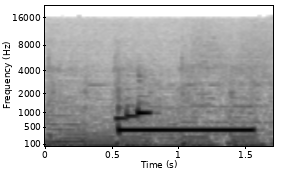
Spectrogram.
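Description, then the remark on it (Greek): Telephone dialing tones as a phone call is placed: a quick run of three short beeps stepping upward, then a steady, clear tone holding for about a second before cutting off, with no talking. “και τώρα που υπάρχει ένας αρεστός ε, εδώ, κάνω το τηλεφώνημά μου.”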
